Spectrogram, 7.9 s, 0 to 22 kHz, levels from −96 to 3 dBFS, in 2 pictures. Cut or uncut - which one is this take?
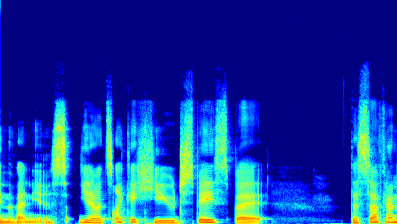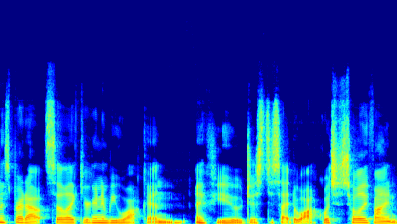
cut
